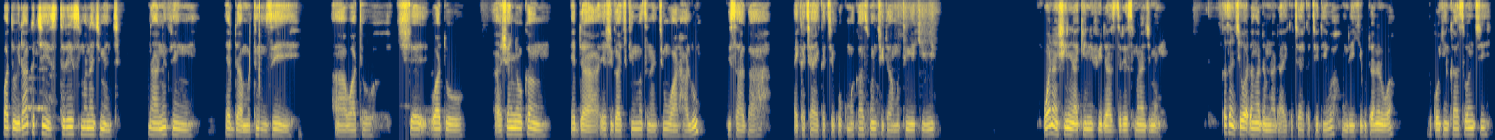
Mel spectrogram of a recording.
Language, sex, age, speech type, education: Hausa, male, 15-29, spontaneous, tertiary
